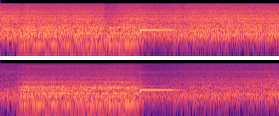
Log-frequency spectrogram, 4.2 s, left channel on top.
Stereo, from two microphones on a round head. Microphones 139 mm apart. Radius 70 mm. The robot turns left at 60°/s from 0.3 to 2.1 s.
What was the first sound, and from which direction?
A piano, 75° left (ahead or behind).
